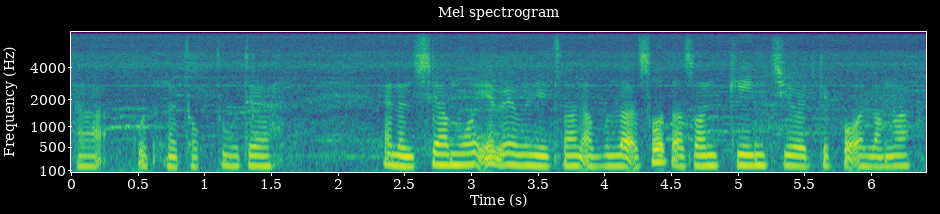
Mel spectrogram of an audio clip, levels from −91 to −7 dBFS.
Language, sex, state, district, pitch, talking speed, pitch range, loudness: Mizo, female, Mizoram, Aizawl, 170 Hz, 225 wpm, 160-175 Hz, -18 LUFS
